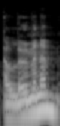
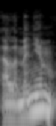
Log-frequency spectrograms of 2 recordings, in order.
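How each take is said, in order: First: It is said with an American pronunciation. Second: It is said with a British pronunciation.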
